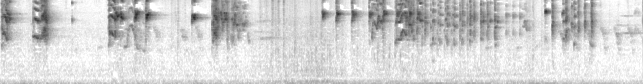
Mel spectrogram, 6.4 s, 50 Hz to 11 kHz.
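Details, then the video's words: Captive Fischer's lovebird chick, about 15 days old, alternating squawky harsh bursts with quick, high-pitched chattering notes. "Lovebird Chick From Lutino & Pastel Blue Fischer"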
